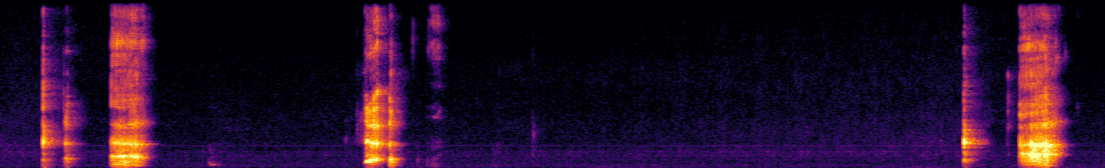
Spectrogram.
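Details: Woman deliberately inducing burps, which later gave her hiccups: short bursts of voiced gulps and croaky belches separated by long silences.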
